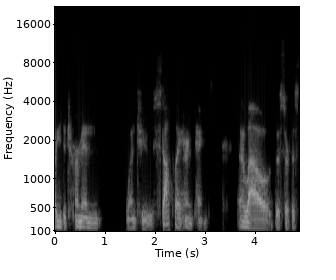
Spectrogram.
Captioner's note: chuckling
